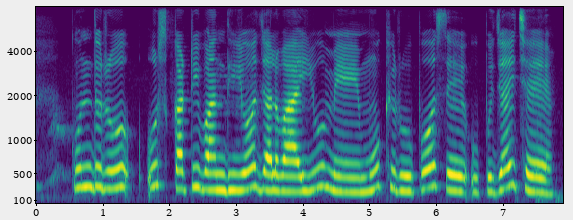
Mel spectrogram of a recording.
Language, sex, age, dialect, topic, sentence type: Maithili, female, 56-60, Angika, agriculture, statement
